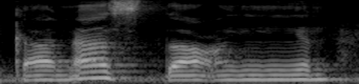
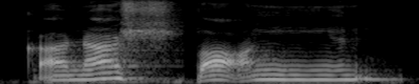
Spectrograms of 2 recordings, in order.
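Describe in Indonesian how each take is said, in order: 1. Konsonan sebelum t adalah bunyi s. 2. Konsonan sebelum t adalah bunyi sh. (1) "harus sin kecil" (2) "Jangan kanash"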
